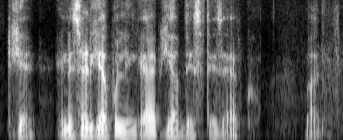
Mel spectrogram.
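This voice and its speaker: A man's voice: lowish voice, fairly even intonation, creaky, mellow, no echo. Man teaching tajweed, dry close sound. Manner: mixes English terms into his explanations, asks and answers his own questions. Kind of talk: online lesson explaining terms.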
